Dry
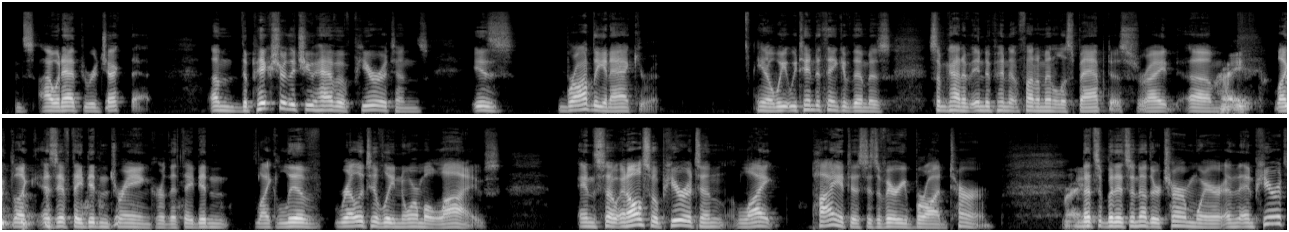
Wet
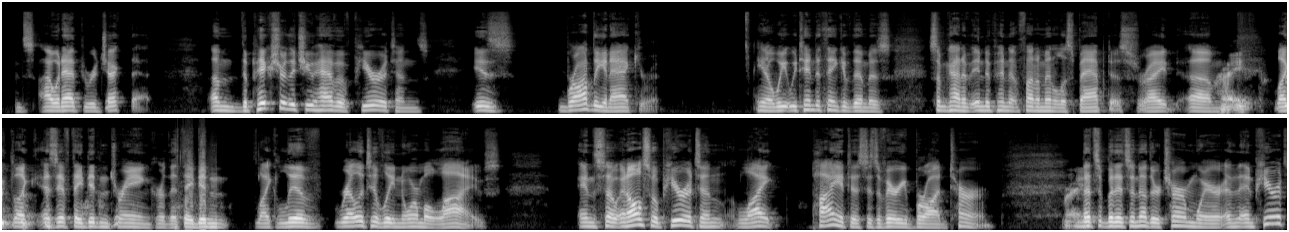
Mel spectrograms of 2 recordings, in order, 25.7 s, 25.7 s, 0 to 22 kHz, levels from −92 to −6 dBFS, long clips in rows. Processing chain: HPF 87 Hz; low shelf 180 Hz +7.5 dB; 14.58–15 sample leveller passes 2; gain +1.5 dB

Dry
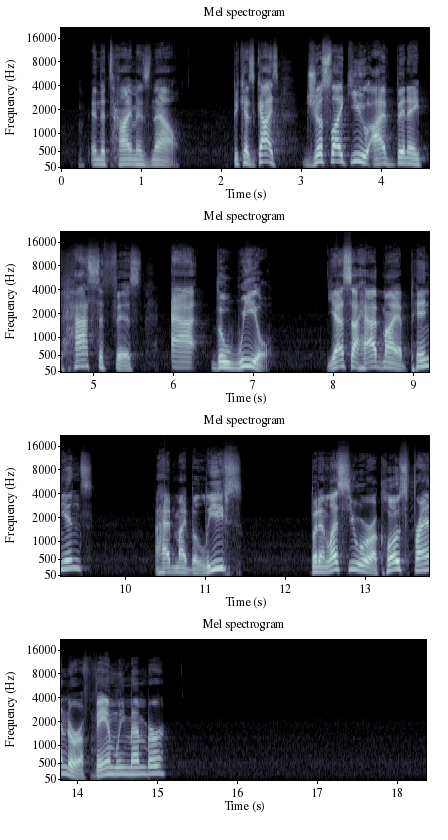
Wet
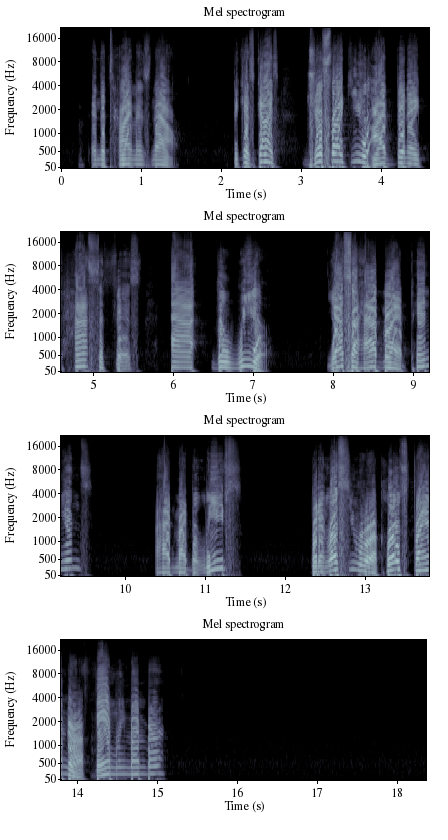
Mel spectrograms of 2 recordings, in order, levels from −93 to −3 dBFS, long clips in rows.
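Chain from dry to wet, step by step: harmonic-percussive split harmonic -5 dB; added harmonics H 6 -7 dB, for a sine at -10 dBFS; gain -9 dB

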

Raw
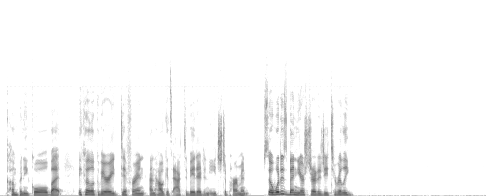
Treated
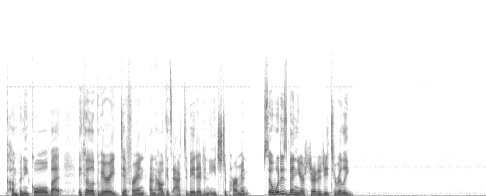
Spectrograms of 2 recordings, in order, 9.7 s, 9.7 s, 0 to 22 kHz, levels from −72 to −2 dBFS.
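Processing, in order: 5.97–6.53 steep low-pass 4000 Hz 36 dB/oct; in parallel at +1 dB: limiter -26 dBFS, peak gain reduction 11 dB

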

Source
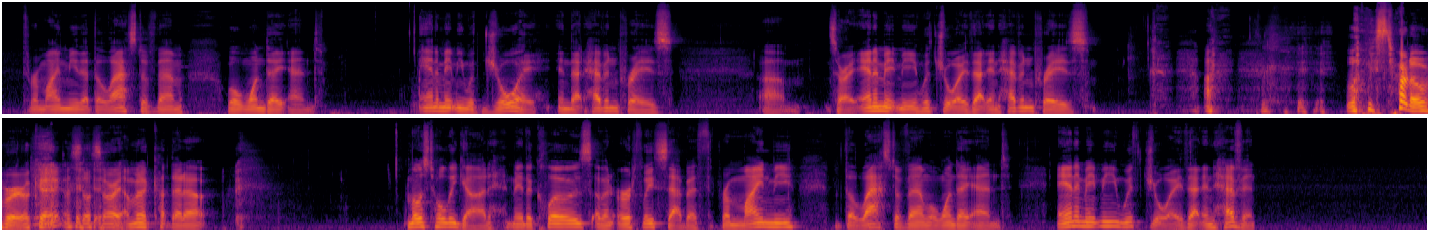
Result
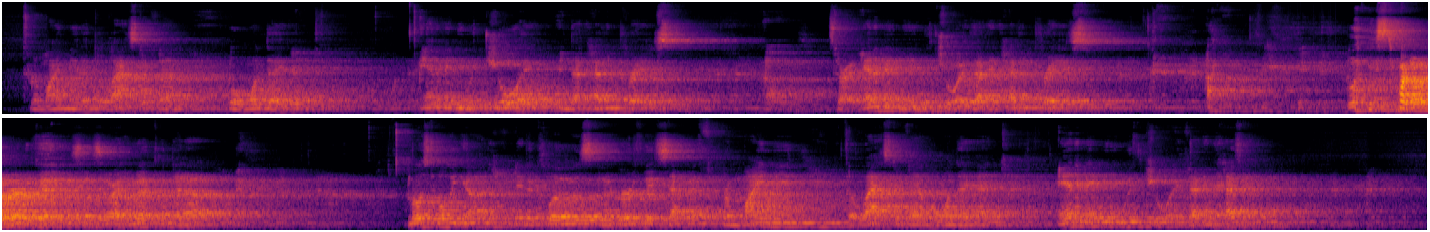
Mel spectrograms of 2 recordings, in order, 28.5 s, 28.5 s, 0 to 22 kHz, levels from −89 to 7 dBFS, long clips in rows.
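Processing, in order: outdoor echo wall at 240 m, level -16 dB; envelope phaser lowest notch 360 Hz, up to 3300 Hz, full sweep at -27.5 dBFS; low shelf 330 Hz -11 dB; notch 3600 Hz, Q 14; reverb RT60 3.0 s, pre-delay 4 ms, DRR -6 dB; 12.62–13.34 crackle 70/s -47 dBFS; HPF 260 Hz 12 dB/oct; bell 2100 Hz +7 dB 0.25 oct; mismatched tape noise reduction encoder only; gain -1.5 dB

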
